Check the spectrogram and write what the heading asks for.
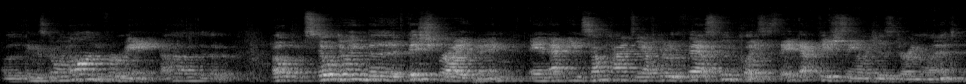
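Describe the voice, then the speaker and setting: A man with an Upper Midwest American accent doing a rambling, halting spoken-word monologue at a bar open mic, full of fillers and dry asides. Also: high voice, expressive, a bit bright, a little hiss or hum. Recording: echoey bar room, mic at a distance.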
